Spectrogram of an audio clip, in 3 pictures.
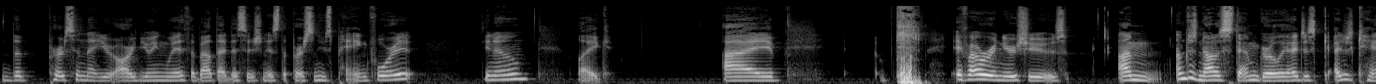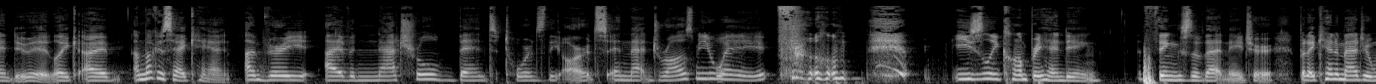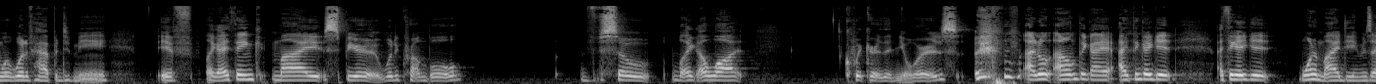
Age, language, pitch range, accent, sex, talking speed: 10-29, English, 185-235 Hz, American, female, 165 wpm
